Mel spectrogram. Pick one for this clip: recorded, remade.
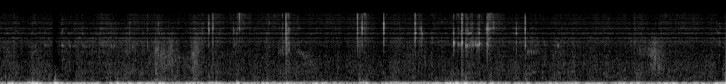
remade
